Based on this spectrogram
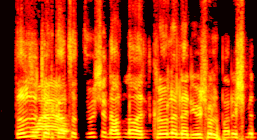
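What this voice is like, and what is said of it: Bad put-on Middle Eastern accent. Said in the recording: “I have a bad Middle Eastern accent.”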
